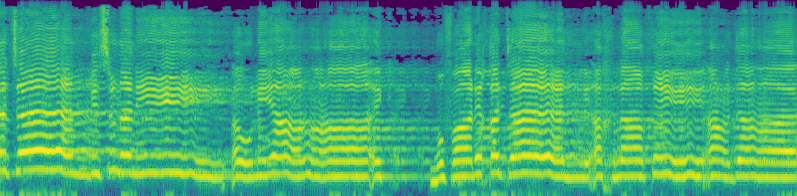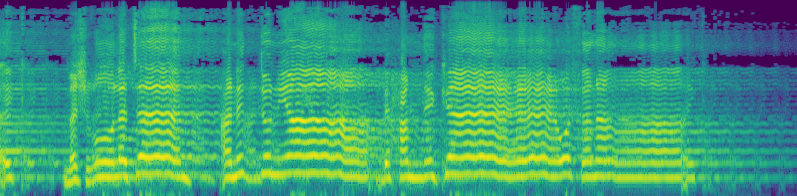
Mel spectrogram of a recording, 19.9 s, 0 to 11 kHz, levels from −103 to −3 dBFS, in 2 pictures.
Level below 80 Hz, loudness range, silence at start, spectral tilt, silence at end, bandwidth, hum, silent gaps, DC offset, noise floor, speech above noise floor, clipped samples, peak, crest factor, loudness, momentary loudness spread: -50 dBFS; 2 LU; 0 s; -3.5 dB/octave; 0.65 s; 11 kHz; none; none; under 0.1%; -40 dBFS; 32 dB; 2%; 0 dBFS; 10 dB; -8 LUFS; 10 LU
